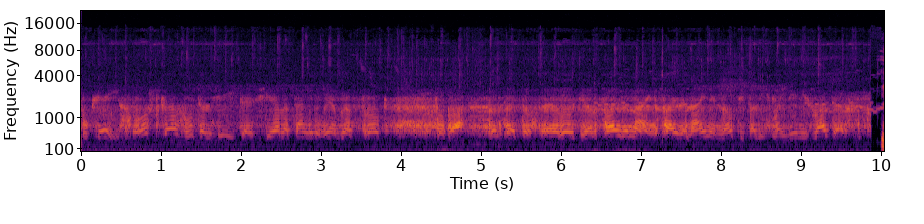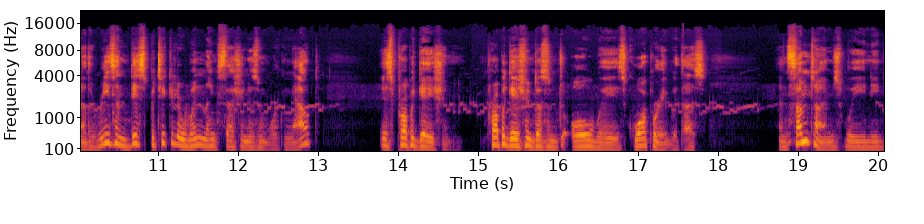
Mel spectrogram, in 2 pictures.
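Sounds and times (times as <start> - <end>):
voice over radio speaker: 0.0 - 13.0, 13.8 - 17.9, 18.8 - 20.0.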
